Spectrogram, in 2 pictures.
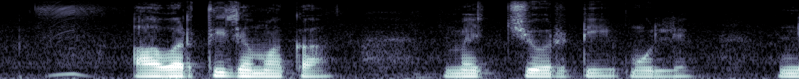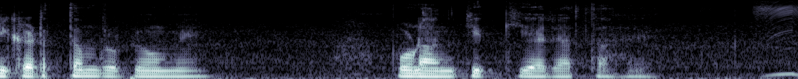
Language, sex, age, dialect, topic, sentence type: Hindi, male, 46-50, Awadhi Bundeli, banking, statement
